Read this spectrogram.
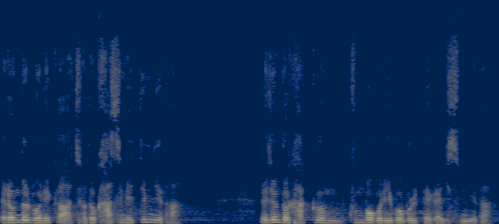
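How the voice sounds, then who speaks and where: A man's voice: a little high, steady tone, quick pace, darkish tone. A middle-aged man from Chungcheong, a pastor and former army chaplain, preaching a sermon in a friendly, chatty way. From Chungcheong, Korea. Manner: friendly, chatty, cheering the crowd on. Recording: long hall reverb.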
